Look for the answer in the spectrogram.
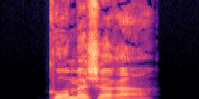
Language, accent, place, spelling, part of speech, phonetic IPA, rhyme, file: German, Germany, Berlin, komischerer, adjective, [ˈkoːmɪʃəʁɐ], -oːmɪʃəʁɐ, De-komischerer.ogg
- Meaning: inflection of komisch: 1. strong/mixed nominative masculine singular comparative degree 2. strong genitive/dative feminine singular comparative degree 3. strong genitive plural comparative degree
